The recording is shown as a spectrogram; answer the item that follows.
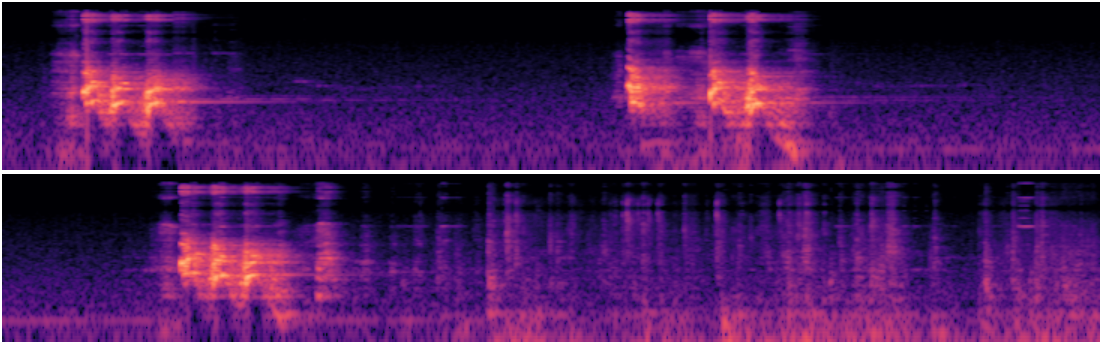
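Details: Giant Schnauzer home alone, aggravated and trying to get out through a sliding glass door: three clusters of harsh, repeated barks about five seconds apart, then scraping and rattling noises.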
